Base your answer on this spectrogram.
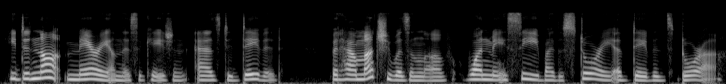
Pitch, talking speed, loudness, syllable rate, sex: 215 Hz, 215 wpm, -21 LUFS, 5.2 syllables/s, female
